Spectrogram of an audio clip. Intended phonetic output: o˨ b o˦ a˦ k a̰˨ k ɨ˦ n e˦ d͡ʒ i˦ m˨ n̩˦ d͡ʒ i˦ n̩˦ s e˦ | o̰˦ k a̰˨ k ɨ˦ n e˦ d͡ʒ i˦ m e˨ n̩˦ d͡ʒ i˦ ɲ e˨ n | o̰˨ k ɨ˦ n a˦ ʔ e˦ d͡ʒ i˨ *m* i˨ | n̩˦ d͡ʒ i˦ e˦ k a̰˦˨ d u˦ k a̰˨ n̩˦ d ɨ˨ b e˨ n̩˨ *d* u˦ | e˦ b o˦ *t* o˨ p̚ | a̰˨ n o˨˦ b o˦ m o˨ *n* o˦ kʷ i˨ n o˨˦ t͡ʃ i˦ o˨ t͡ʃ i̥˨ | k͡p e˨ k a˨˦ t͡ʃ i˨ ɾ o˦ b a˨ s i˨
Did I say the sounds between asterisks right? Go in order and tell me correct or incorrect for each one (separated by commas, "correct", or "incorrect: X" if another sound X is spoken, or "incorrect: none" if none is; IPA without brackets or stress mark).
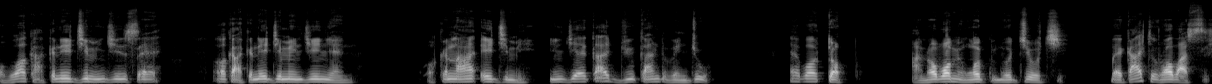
correct, incorrect: d͡ʒ, correct, incorrect: ŋ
